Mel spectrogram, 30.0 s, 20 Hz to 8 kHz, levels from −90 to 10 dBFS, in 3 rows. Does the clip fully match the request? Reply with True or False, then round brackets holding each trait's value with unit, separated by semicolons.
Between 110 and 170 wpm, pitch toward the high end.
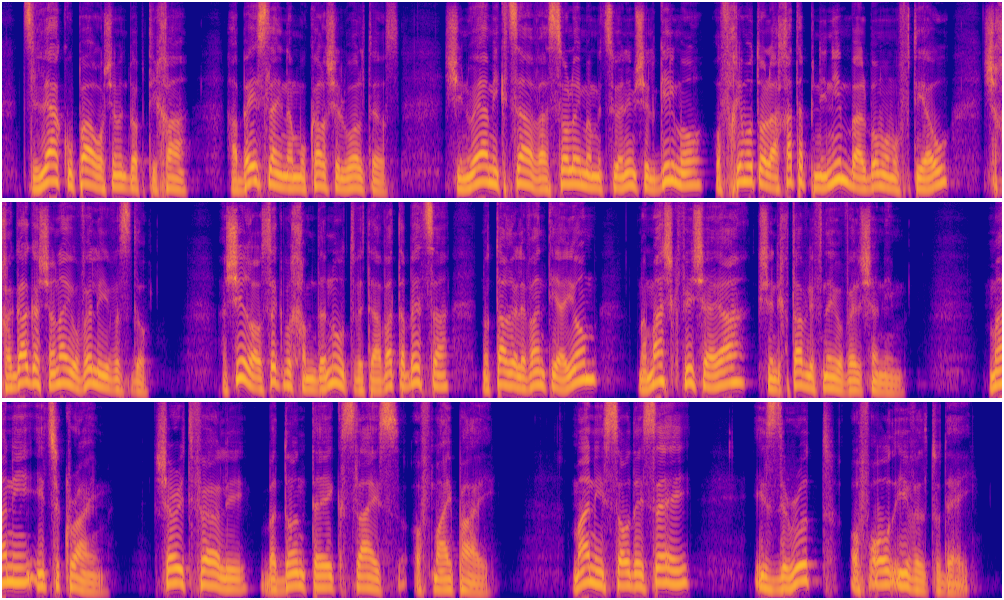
False (130 wpm; 140 Hz)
